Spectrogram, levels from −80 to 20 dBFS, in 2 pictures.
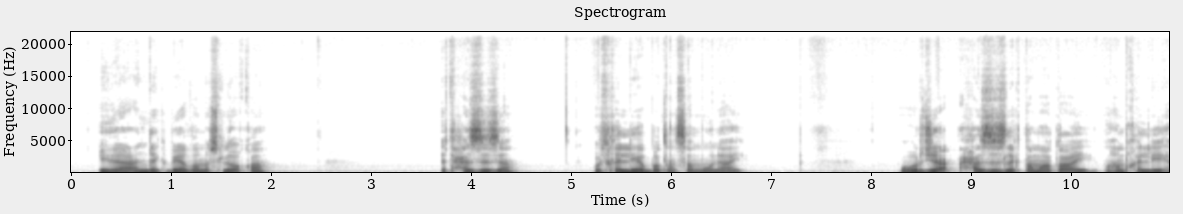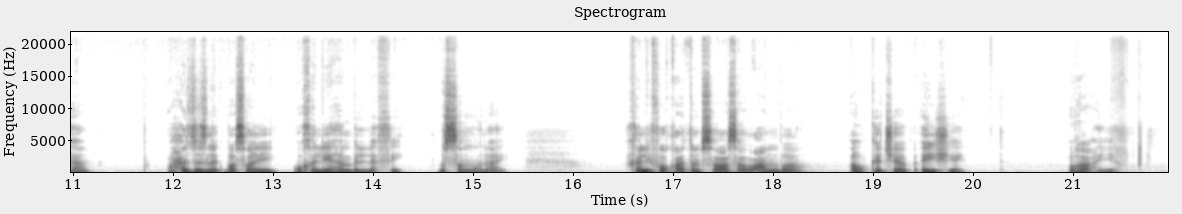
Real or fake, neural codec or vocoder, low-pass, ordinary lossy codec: real; none; none; none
